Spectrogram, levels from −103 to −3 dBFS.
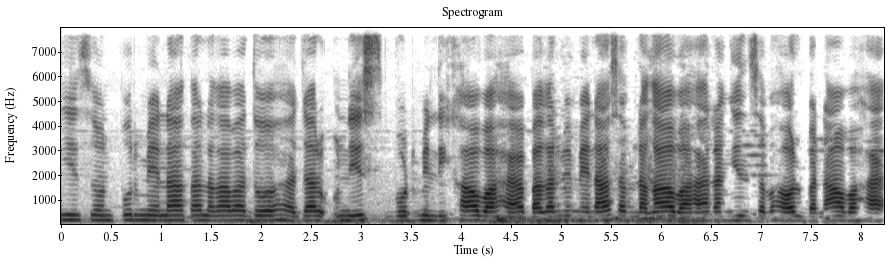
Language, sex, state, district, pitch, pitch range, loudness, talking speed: Hindi, female, Bihar, Bhagalpur, 185 Hz, 180-195 Hz, -18 LUFS, 205 wpm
